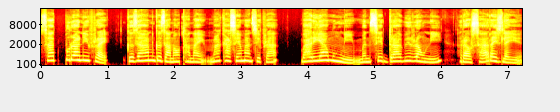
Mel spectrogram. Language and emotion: Bodo, neutral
